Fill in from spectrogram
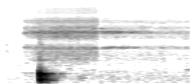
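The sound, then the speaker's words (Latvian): An airy hiss of air being drawn through the slightly unscrewed airflow opening of an MTL vape tank, with a brief low thump near the start, then a steady breathy draw that continues quietly to the end. “Ā, paskruja vaļā, gaiss vairāk sanāk, tā skruja galīgi ciet.”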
